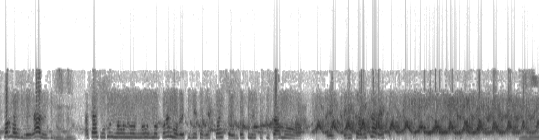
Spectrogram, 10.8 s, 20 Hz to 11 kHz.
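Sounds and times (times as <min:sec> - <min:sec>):
speech: 0:00.1 - 0:08.0, 0:10.4 - 0:10.7
siren wailing in a fast rising-and-falling yelp: 0:02.1 - 0:10.7.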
